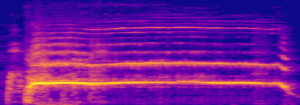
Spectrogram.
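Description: A man's high-pitched falsetto cry, held on one steady note for about a second and a half, then cut off.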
